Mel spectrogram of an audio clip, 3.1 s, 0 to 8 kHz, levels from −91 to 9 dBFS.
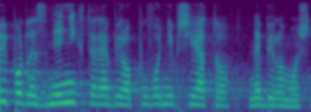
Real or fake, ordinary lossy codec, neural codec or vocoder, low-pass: real; Opus, 24 kbps; none; 7.2 kHz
